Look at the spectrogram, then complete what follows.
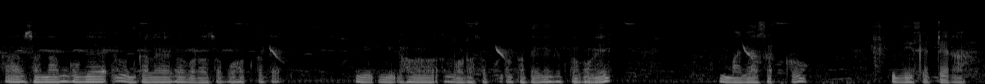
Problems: background sounds at intervals, continuous background conversations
